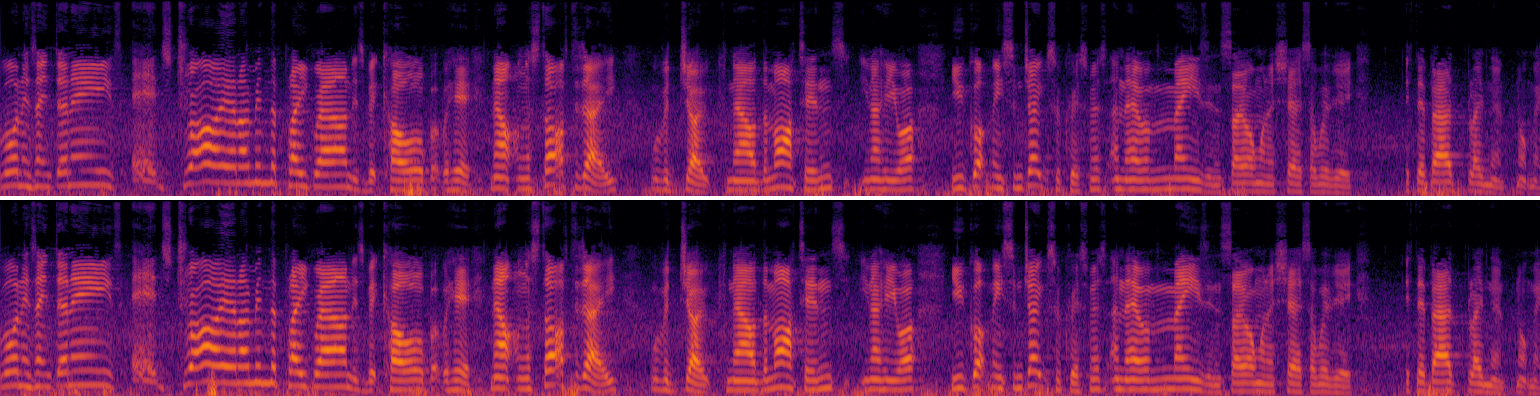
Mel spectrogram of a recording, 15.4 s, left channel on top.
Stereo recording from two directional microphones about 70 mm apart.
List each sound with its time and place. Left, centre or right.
0.0 s speech: right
